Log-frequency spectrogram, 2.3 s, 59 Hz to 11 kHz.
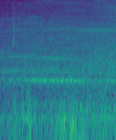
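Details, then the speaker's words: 1996 Cadillac Eldorado, 4.6 L Northstar 32-valve V8, about 17,000 original miles, new battery: even idle hum with steady mid-pitched accessory whir, no knocks or stumbles; smooth normal idle. "we'll go ahead and fire it up for you nice smooth runner"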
